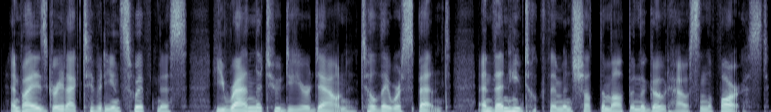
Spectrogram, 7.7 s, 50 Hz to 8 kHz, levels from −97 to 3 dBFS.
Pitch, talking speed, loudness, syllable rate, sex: 145 Hz, 255 wpm, -22 LUFS, 5.7 syllables/s, male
